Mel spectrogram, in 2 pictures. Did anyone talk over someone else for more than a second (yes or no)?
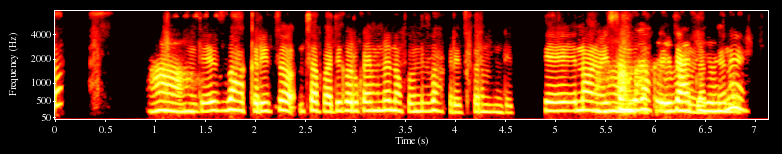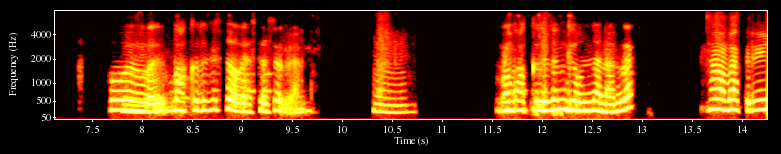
yes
